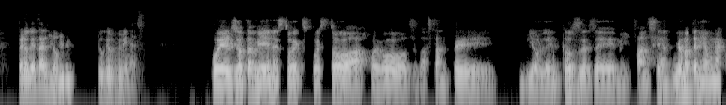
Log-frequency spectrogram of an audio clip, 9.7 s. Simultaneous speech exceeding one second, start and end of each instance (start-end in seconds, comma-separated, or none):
none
